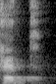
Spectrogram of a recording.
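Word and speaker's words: ח: La traducción que, la manera como ellos la pronuncian y le llaman a la letra es het, con una letra J bien rasgada, het, con una J bien sonada.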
